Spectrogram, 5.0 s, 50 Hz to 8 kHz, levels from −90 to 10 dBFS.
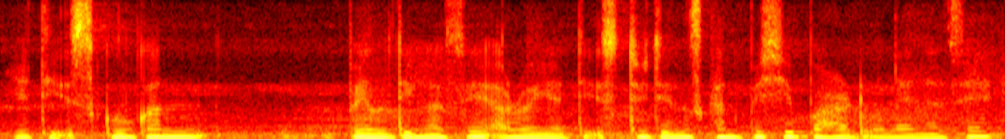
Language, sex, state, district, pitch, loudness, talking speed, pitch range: Nagamese, female, Nagaland, Dimapur, 215 Hz, -13 LUFS, 180 wpm, 210-230 Hz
